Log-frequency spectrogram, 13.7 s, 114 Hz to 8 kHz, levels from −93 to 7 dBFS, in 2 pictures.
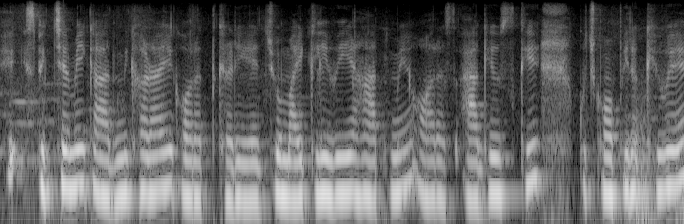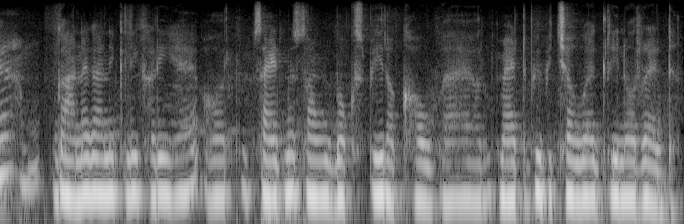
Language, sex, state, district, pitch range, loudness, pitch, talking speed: Hindi, female, Bihar, Gopalganj, 185-205 Hz, -18 LUFS, 195 Hz, 225 wpm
